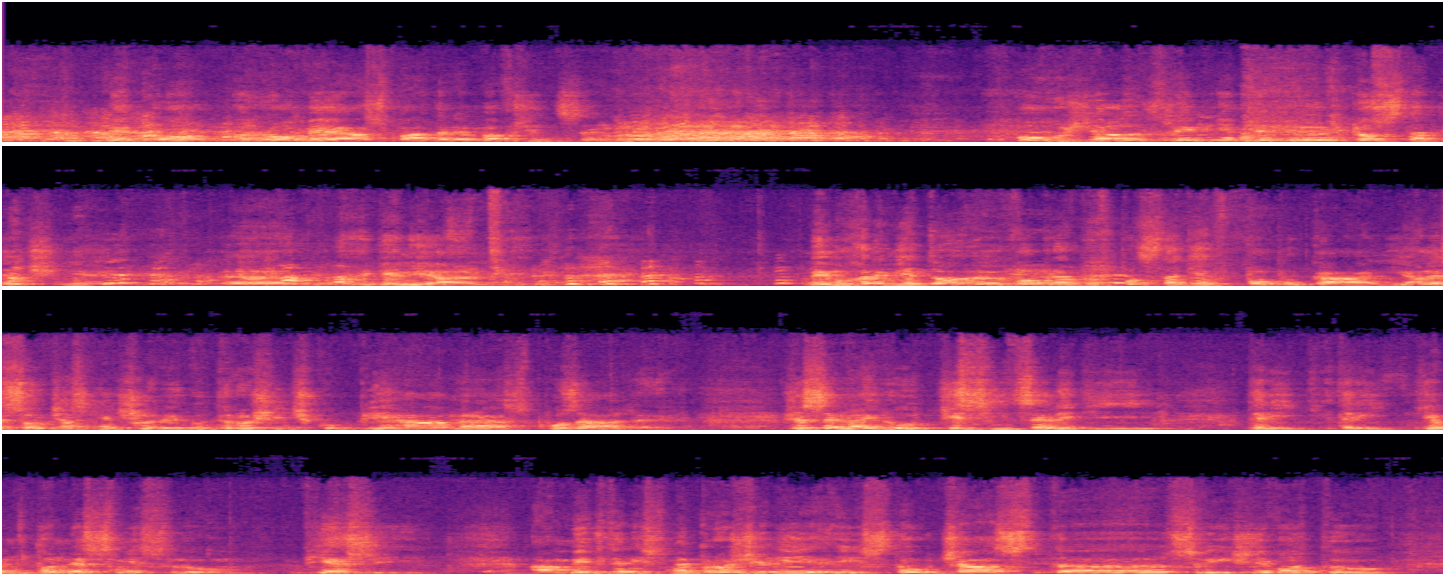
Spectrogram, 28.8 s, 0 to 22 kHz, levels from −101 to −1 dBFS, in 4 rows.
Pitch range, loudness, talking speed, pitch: 165-220 Hz, -18 LUFS, 100 wpm, 195 Hz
